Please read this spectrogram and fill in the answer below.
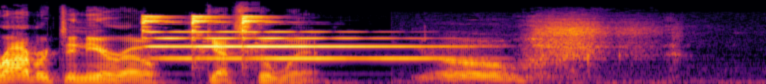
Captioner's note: bell dinging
